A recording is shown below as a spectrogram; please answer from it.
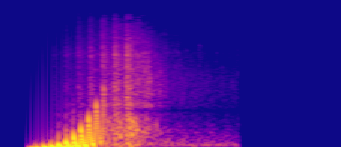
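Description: Channel intro sound effect: a sudden loud burst of rapid rattling strikes with a rising tone through it, dying away over about a second and stopping abruptly.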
